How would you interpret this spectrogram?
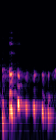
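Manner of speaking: high-pitched giggle. Real, not acted. Pleased with her new bottle, high giggle. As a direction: giggle in quick high bursts. Giggles over buying two.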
